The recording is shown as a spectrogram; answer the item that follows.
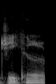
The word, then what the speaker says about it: Jekyll: Enough of Gertrude Jekyll rhymes with treacle.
